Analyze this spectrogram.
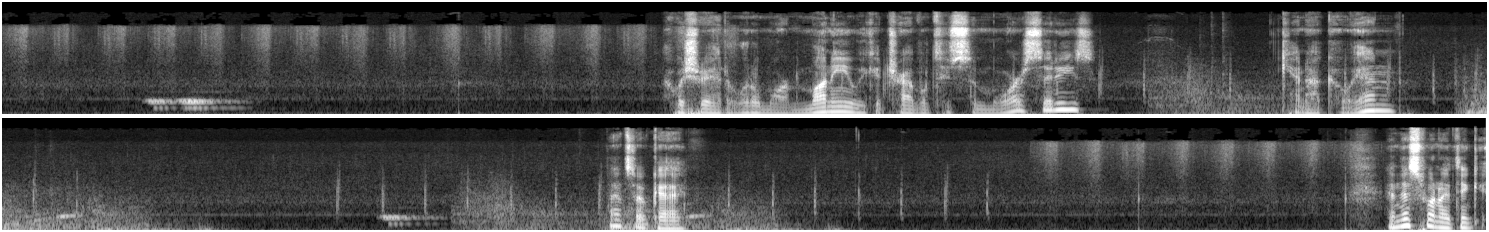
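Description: Footsteps tap steadily on hard ground.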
